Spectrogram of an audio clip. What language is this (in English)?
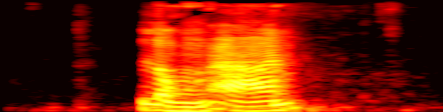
Cantonese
